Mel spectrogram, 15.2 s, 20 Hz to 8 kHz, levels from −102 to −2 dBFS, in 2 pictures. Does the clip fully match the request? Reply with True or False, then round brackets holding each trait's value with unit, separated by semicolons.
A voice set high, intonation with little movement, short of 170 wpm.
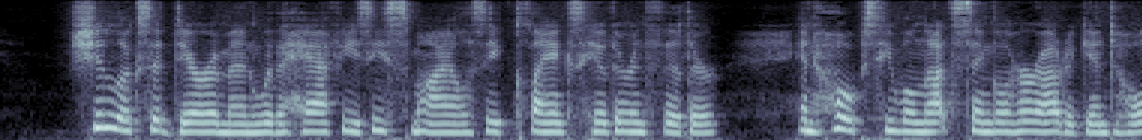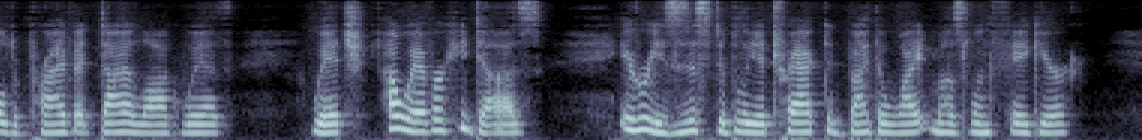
True (195 Hz; 2.1 semitones; 160 wpm)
